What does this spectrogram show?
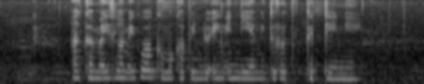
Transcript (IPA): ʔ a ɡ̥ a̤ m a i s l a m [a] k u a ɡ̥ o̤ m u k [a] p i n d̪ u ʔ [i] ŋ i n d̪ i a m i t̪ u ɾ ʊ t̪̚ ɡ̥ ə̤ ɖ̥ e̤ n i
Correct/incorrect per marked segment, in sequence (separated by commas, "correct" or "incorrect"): incorrect, correct, incorrect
